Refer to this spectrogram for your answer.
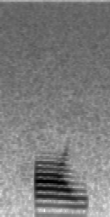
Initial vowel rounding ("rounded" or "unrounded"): rounded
